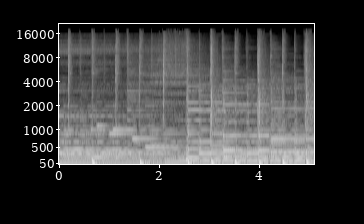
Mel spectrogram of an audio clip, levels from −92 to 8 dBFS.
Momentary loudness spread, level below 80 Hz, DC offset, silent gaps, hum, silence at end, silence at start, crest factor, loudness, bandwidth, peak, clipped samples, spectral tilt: 5 LU; -20 dBFS; under 0.1%; none; none; 0 s; 0 s; 14 dB; -16 LUFS; 18 kHz; 0 dBFS; under 0.1%; -6 dB/octave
